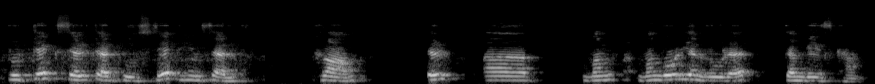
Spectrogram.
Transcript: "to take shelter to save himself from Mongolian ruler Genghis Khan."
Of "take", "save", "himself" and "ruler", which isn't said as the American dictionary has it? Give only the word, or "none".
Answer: save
